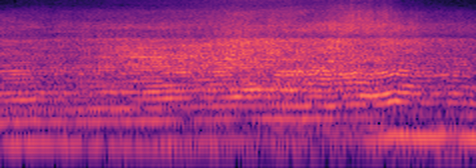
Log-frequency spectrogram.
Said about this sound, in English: Drivers are getting some practice laps in here at Foxhall Stadium this afternoon.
